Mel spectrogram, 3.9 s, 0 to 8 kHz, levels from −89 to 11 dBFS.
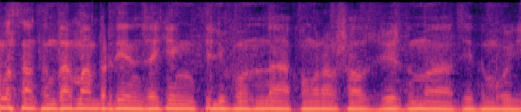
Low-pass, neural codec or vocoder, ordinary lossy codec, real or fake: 7.2 kHz; vocoder, 22.05 kHz, 80 mel bands, Vocos; AAC, 32 kbps; fake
